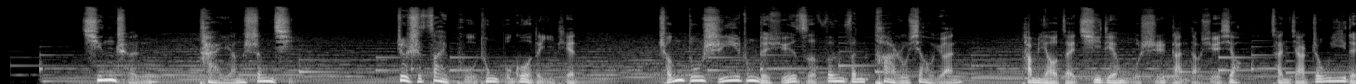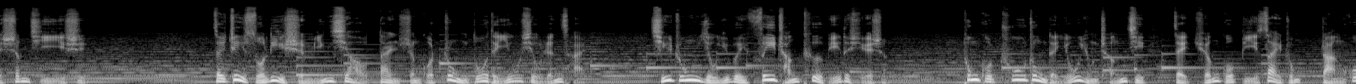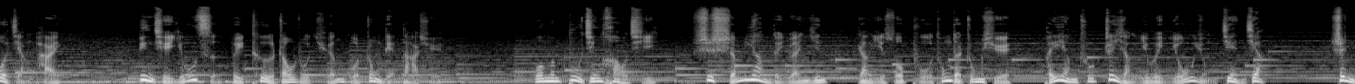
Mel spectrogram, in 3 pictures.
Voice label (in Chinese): 男 纪录片 学校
